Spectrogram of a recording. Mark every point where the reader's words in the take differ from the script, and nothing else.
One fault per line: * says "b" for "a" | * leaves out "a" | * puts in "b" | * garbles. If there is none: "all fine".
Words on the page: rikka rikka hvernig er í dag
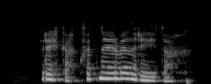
* leaves out "rikka"
* puts in "veðrið"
